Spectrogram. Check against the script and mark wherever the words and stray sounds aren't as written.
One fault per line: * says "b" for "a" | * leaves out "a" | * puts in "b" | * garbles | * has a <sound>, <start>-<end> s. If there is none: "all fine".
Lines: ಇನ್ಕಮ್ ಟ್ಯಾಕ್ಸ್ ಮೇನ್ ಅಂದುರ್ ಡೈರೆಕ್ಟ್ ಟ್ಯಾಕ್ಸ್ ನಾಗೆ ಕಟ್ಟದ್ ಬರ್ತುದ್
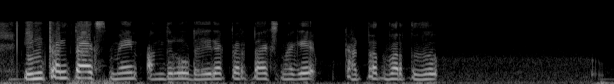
all fine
